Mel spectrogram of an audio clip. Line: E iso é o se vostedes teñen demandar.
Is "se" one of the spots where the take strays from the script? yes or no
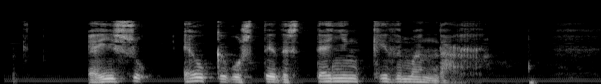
yes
